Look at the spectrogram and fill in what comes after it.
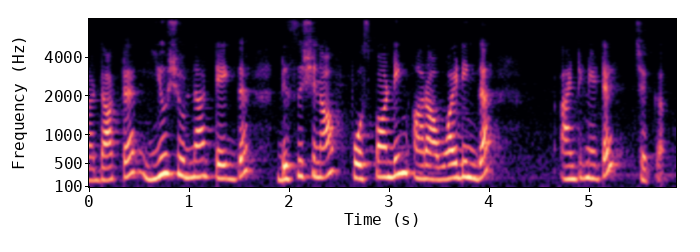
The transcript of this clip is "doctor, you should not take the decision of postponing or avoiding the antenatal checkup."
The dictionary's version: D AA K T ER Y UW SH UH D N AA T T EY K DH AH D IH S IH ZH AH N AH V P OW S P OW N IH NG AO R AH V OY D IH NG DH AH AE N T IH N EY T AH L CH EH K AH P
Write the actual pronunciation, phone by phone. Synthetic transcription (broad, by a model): D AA K T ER Y UW SH UH D N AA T T EY K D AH D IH S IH SH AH N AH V P OW S P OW N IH NG AO R AH V OY D IH NG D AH AE N T IH N EY T AH L CH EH K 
